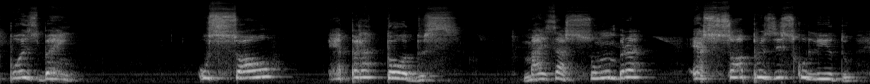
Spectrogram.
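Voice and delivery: slow, emphatic imitated prophet; acted commanding pronouncement, deliberate and firm; solemn proclamation. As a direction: declare each phrase weightily, with pauses. Retold man's solemn pronouncement.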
